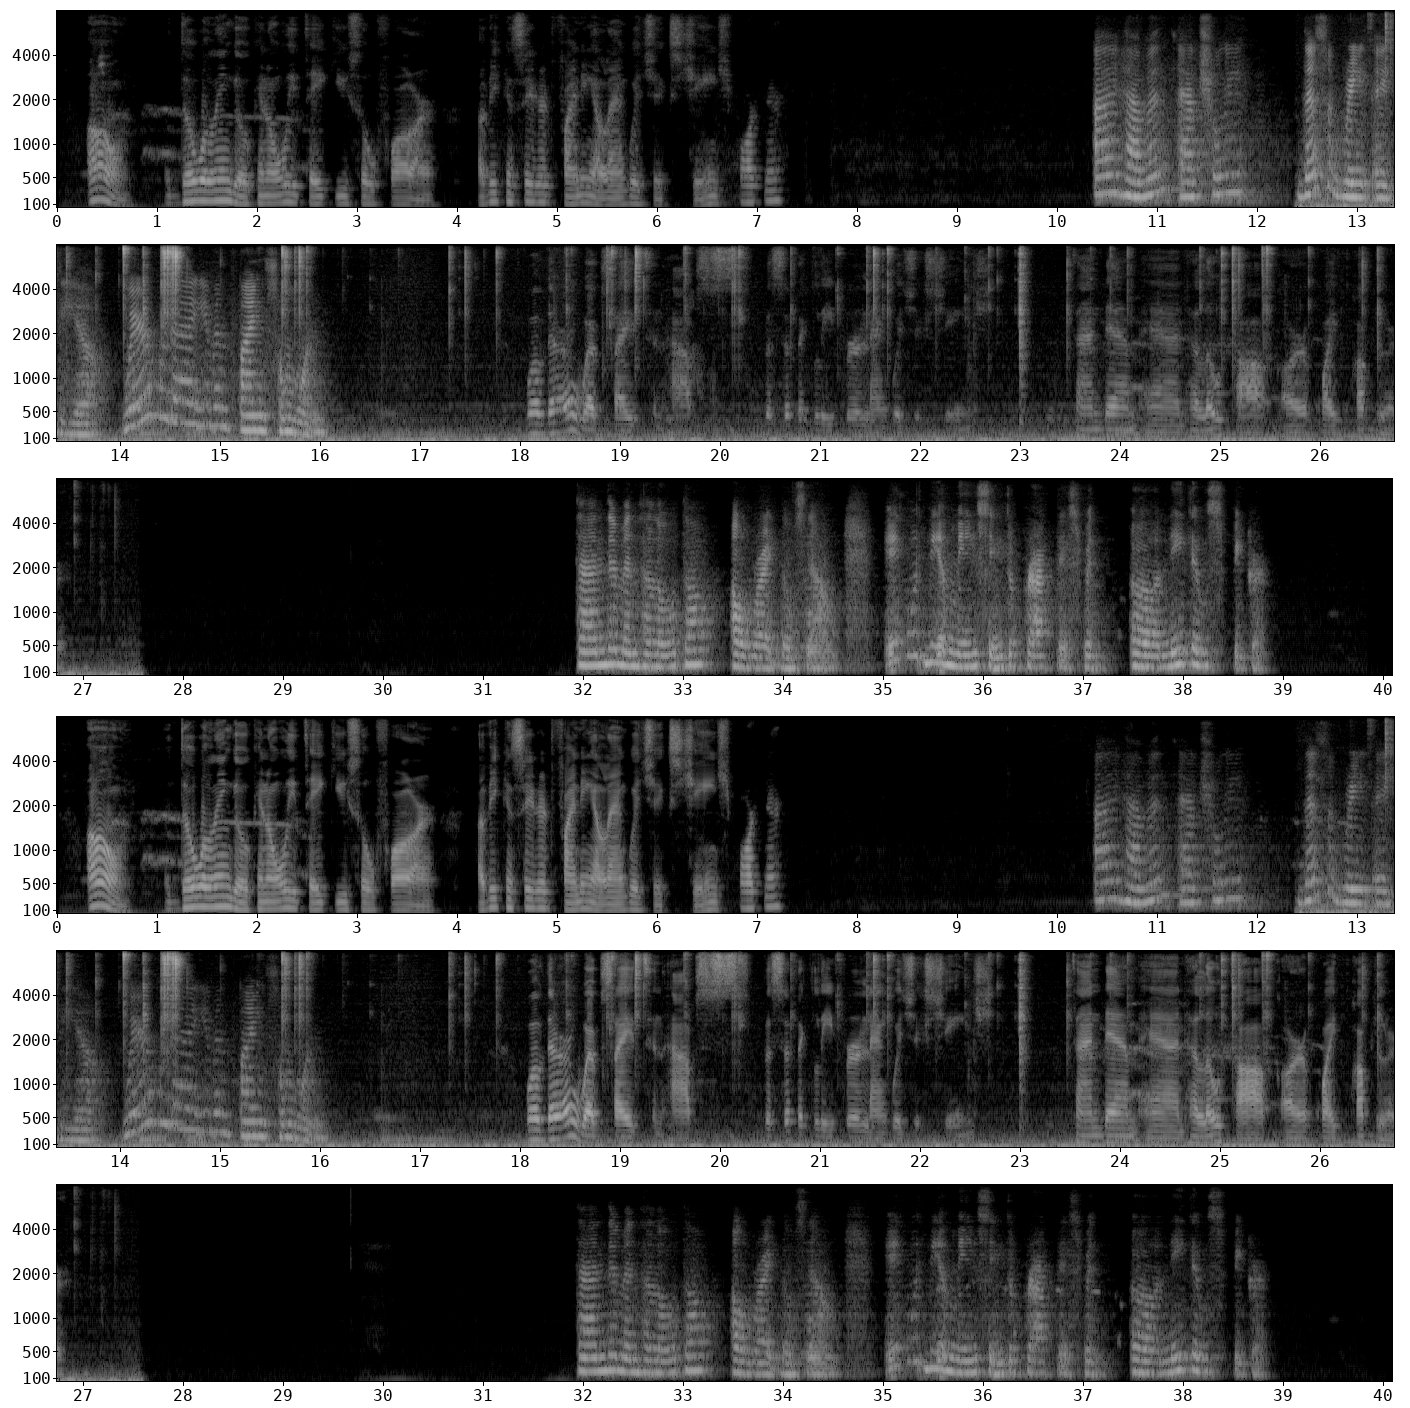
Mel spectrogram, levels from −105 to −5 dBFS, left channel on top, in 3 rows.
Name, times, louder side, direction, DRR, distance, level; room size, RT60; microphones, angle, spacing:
voice 1, 0.3-3.8 4.2-7.2 12.4-12.5 14.2-14.9 15.2-15.3 16.5-17.4 18.1-22.7 23.5-26.8, right 6 dB, 45° right, 0.3 m, -50 dB
voice 2, 10.4-16.1 31.9-38.9, left 5 dB, 90° left, 0.4 m, -45 dB
sound 1, 12.4-27.6, left 1 dB, 10° left, 0.5 m, -46 dB
3.0 x 2.3 x 2.2 m
head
